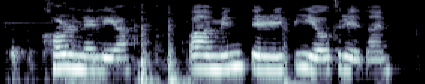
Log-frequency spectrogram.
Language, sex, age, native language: Icelandic, male, 12, Icelandic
